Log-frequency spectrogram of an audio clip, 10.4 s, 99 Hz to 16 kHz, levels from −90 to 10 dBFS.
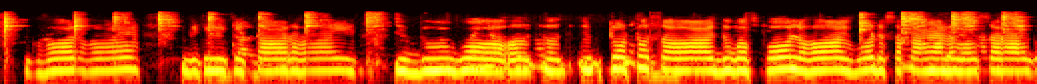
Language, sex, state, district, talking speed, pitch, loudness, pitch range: Maithili, female, Bihar, Samastipur, 110 wpm, 230 Hz, -15 LUFS, 225-235 Hz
